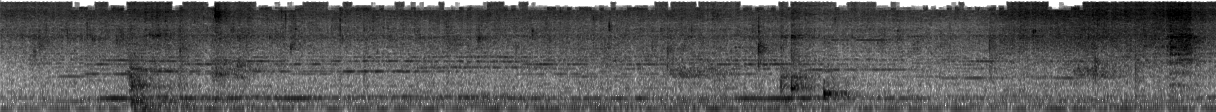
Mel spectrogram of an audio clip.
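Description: Ground paste of green chili, ginger and coriander frying in oil with mustard seeds, dal and dried red chili, a soft steady sizzle with occasional stirring clicks and a faint background hum.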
